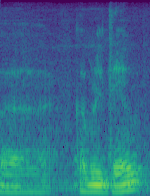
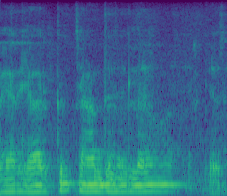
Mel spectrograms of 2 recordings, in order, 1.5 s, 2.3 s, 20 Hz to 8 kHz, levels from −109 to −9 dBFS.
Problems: background sounds at intervals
